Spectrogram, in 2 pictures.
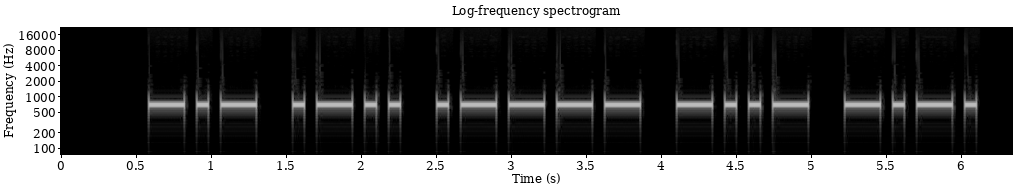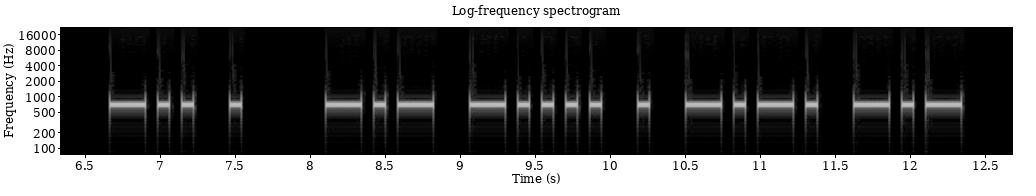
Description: Morse code, heard as a keyed tone, about 15 wpm, 700 Hz. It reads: KL1XC DE K6ECK
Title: USA Callsign DE Callsign - 5 Characters - 15wpm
